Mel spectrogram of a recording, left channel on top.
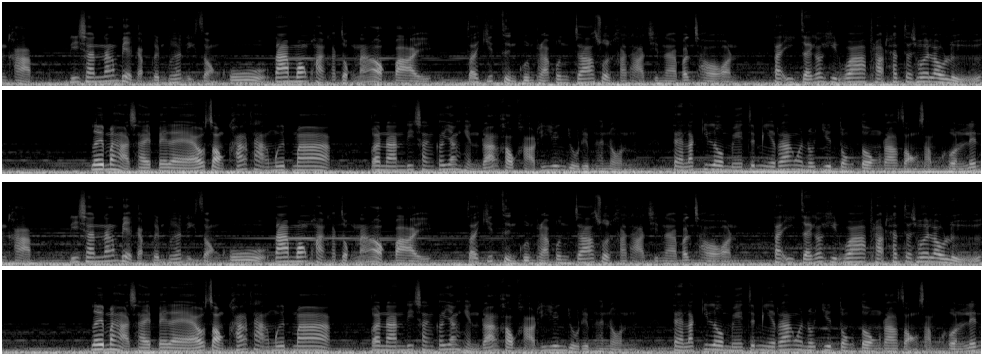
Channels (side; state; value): both; normal; correlation 0.25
